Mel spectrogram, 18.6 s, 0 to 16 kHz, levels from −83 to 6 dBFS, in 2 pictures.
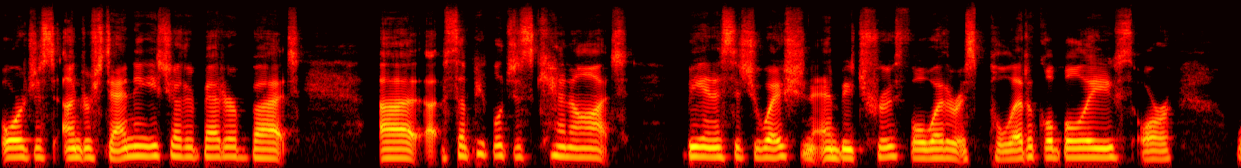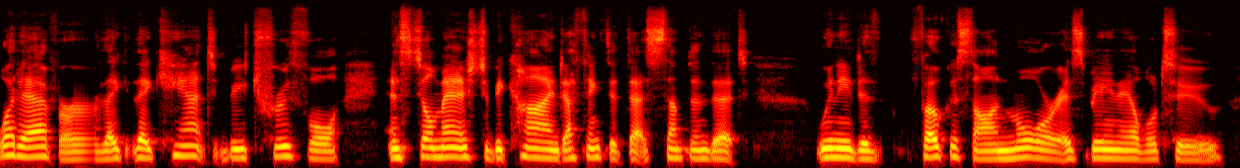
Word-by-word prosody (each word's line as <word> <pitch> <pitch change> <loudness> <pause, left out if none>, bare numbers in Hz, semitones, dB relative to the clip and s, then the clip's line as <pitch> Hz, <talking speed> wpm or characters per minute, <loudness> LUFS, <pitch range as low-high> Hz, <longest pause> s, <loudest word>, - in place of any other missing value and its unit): or 165 +1 +4
just 165 0 -3
understanding 160 +2 +1
each 185 +1 -2
other 170 -1 -1
better, 170 +1 -1
but, 155 -2 0 0.6
uh, 150 0 +5 0.2
some 180 +4 -3
people 195 -2 -4
just 170 -2 -5
cannot 165 -4 -1 0.4
be 175 0 +4
in 165 - +3
a 165 - +1
situation 165 +1 -1
and 155 0 0
be 150 - +3
truthful, 165 -2 -3
whether 150 -1 +1
it's - - -3
political 145 +5 -1
beliefs 160 +1 +1
or 135 +1 -2 0.4
whatever. 175 -8 +2
They 140 +1 +2
they 160 -2 +3
can't 185 +1 -3
be 150 0 0
truthful 150 -5 -2 0.4
and 155 0 +4
still 170 0 +1
manage 165 0 +3
to 150 - -2
be 150 - +1
kind; 155 -4 +2
I 150 - +2
think 160 +1 -3
that 140 - -5
that's - - 0
something 150 -2 0
that - - -1 0.5
we 160 +1 +5
need 160 -3 +6
to 140 -2 +1 0.2
focus 170 -1 +2
on 135 +1 +2
more 150 -3 +2
is 140 0 -1
being 150 -1 +2
able 135 -1 -1
to 130 +5 -4
160 Hz, 170 wpm, -24 LUFS, 145-170 Hz, 0.6 s, need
